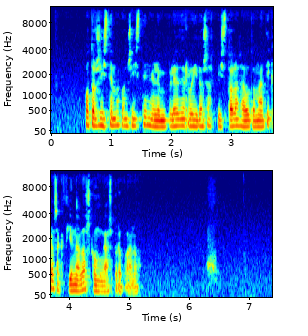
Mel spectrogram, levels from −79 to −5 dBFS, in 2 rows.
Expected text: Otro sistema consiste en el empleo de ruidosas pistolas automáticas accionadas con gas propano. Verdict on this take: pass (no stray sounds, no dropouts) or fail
fail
